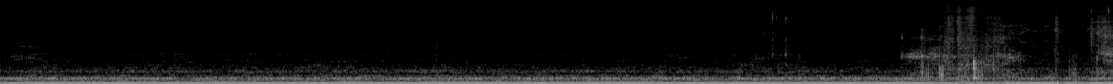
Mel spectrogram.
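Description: Steady low electrical hum in a room, with some brief rustling and light clattering near the end.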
